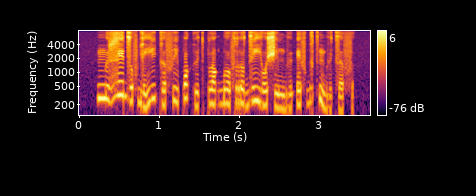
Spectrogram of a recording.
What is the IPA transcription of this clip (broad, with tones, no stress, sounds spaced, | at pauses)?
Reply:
m ʉ˥˩ ɮ e˥ d͡z o˧ f ɡ e˩ j i˥ k ə˩˥ f i˥˩ p ɔ˥ k ʉ˩ t͡s p l ɔ˧ ɡ͡b o˥˩ f r o˥˩ d͡z i˥ j o˩˥ ʃ i˩ m b ʉ˩ ʔ e˧ f ɡ ə˥ t͡s m b ʉ˩ t͡s ə˩ f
